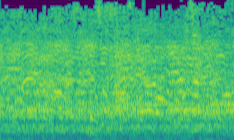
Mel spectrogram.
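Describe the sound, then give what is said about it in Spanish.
About a hundred men shout in a village square in Madagascar, crowding around a cobra and mongoose fight and placing bets. The dense, continuous roar of voices stays loud throughout. “Un centenar de hombres gritan en la plaza de una aldea de Madagascar, alrededor de un coso en el que pelean una cobra y una nutria.”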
